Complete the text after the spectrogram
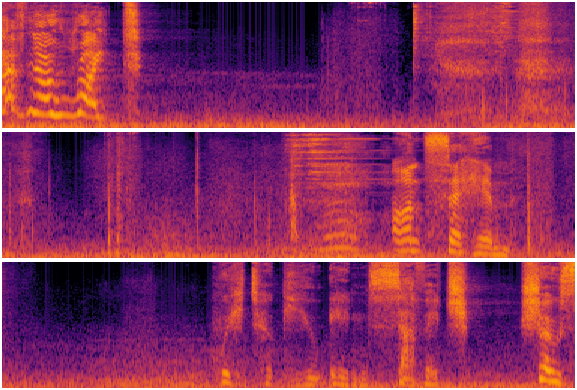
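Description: A woman speaks coldly and angrily, close by.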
